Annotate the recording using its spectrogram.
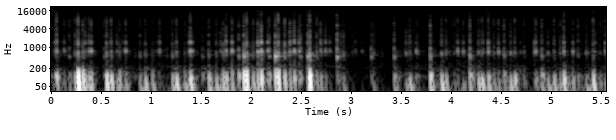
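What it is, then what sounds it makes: Large softcover book. A large, blue, glossy softcover music book is tapped with the fingertips on its cover. The result is a rapid, uneven run of short, dull, low thumps with a light papery click on top and almost no ring, and a brief lull near the middle.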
